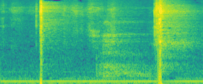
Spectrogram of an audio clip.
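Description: Kershaw Nerve liner-lock folding knife being worked shut and flicked open: two sharp metallic snaps a little over a second apart, the second louder with a short ring as the blade swings out and locks.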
